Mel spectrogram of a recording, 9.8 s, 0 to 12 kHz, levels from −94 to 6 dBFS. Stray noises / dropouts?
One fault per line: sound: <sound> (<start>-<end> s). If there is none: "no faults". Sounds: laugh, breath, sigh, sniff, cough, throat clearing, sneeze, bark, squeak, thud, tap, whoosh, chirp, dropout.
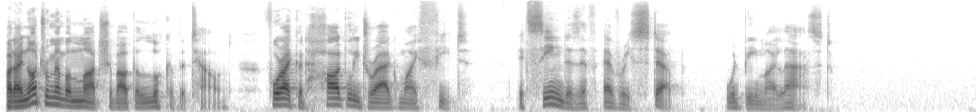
no faults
